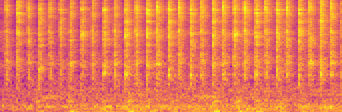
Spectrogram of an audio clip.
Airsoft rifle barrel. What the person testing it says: Kumakalog, ayan, o.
